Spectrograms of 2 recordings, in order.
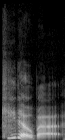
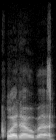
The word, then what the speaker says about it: Qdoba: But it's Kedoba. It's not Quidoba.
